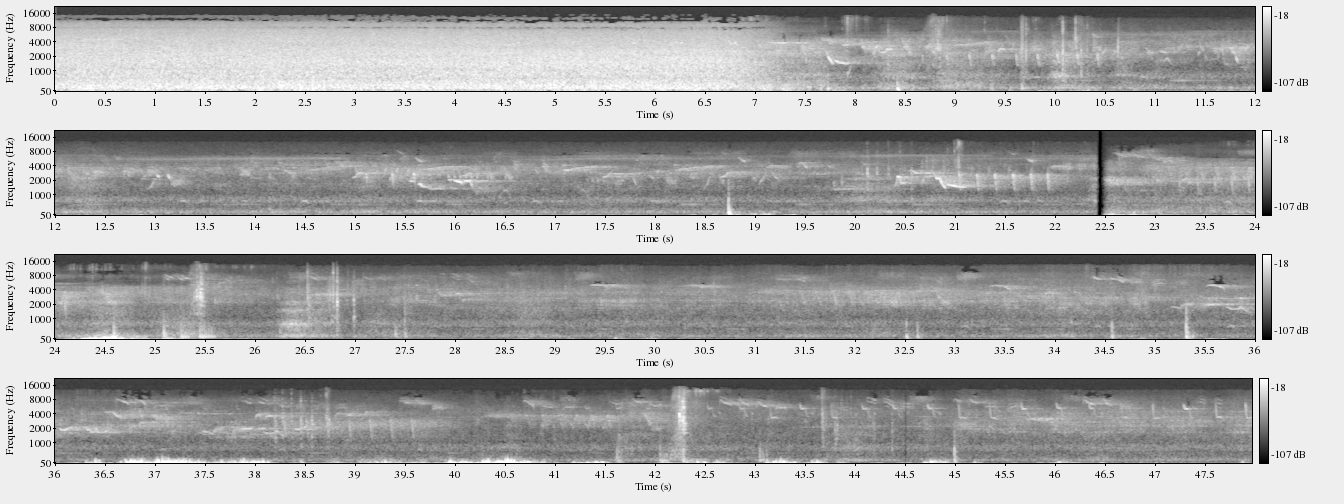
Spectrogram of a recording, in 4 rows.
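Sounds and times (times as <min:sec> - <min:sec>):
rushing water: 0:00.0 - 0:07.8.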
